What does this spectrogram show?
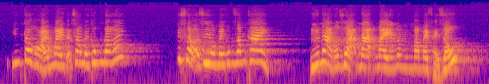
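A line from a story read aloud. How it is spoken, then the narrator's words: Louder shout. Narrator (Vietnamese): Đào quát lớn hơn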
